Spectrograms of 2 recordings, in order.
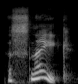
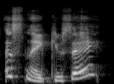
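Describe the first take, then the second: First: High-pitched disbelief, normal volume; incredulous. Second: Put-on high, booming boy's question. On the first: Jenny reacting to James's snake encounter, incredulous. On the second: Hugo butting in about the snake, booming. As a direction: boom out the question, pitched high. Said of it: "Hugo's voice boomed". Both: A narrator's reading.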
